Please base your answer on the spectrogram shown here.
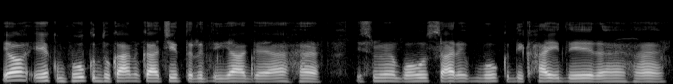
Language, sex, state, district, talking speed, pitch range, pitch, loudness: Hindi, male, Jharkhand, Palamu, 150 wpm, 140-155 Hz, 145 Hz, -19 LUFS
